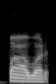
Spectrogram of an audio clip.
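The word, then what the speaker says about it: power: इसे पढ़ते हैं पावर, ओ का उच्चारण जो है यहाँ पर आ हो रहा है, ठीक है।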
